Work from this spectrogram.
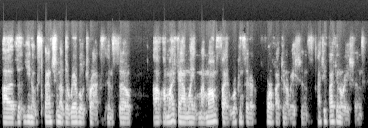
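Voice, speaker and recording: A man leads a panel discussion in a mid-pitched voice, steady and unhurried. His words come with frequent fillers. The recording sounds dull and lo-fi. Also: slightly rough. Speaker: panel moderator.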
